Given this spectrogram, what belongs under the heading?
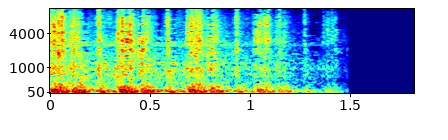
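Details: V8-swapped 1972 Mazda B1600 after transmission reinstall with new flex plate, everything torqued (old one thought loose): brief burst of even V8 burble with no knock or bottom-end clatter before it cuts off; normal.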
